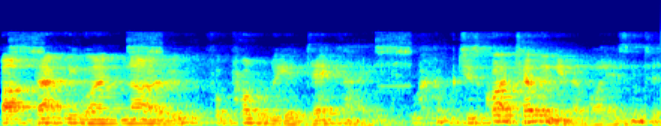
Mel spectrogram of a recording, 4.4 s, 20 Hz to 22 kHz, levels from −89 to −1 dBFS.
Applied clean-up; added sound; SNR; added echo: none; Printer; 20 dB; reverberation time 0.9 s.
